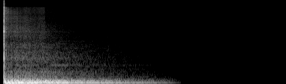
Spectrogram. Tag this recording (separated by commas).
thud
